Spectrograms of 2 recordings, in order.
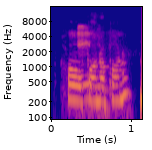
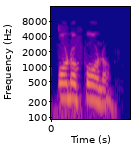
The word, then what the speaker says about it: Ho'oponopono: Ho'oponopono. – Say that again. – Which one? The H-O yes. word? Yeah. Yes. Ho'oponopono.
